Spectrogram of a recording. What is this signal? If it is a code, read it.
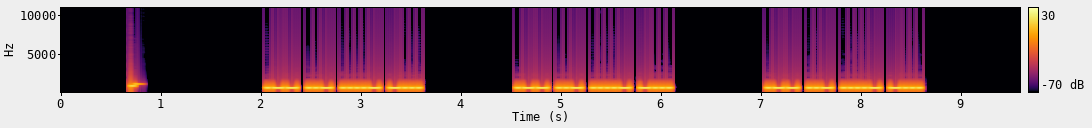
Morse code, heard as a keyed tone, about 34 wpm, 700 Hz. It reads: WU4B WU4B WU4B
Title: Call Signs Repeated 2x - 35wpm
